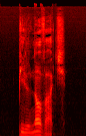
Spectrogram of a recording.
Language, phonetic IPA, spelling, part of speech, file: Polish, [pʲilˈnɔvat͡ɕ], pilnować, verb, Pl-pilnować.ogg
